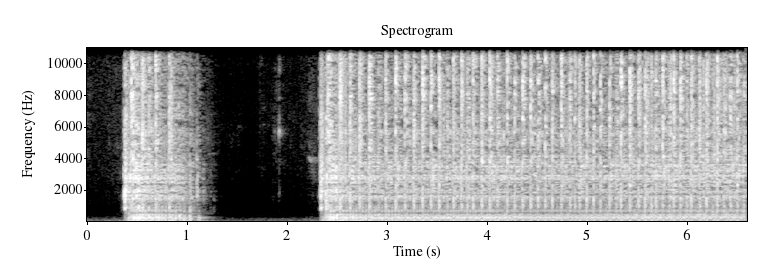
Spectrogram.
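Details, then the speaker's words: Stihl FS 280 brush cutter, won't stay running cold or start hot, after muffler modification, clean air filter, spark confirmed, no air leak: fires briefly under a second, dies into silence, then catches again; stalls after starting. "thank you so you see it shuts down now we know we're getting spark and we have already done the muffler modification removing any restriction that could possibly build up in there"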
